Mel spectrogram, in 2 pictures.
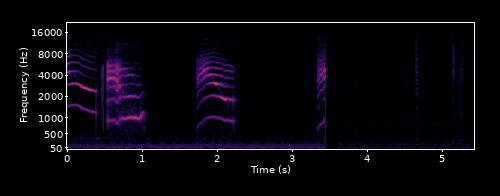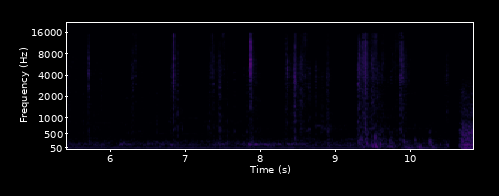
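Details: A cat gives two short, high, rising-then-falling meows in quick succession, followed by a sharp click and then quiet, with scattered faint ticks and rustles.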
